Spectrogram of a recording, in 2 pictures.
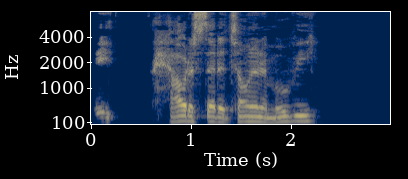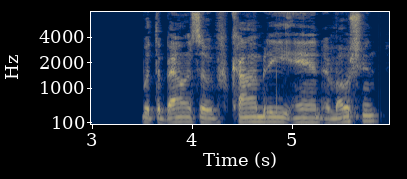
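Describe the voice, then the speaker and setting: A man co-hosting a casual movie review podcast, relaxed and agreeing. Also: mid-range voice, normal speed. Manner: relaxed, agreeing, short enthusiastic comments. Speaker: podcast co-host.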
